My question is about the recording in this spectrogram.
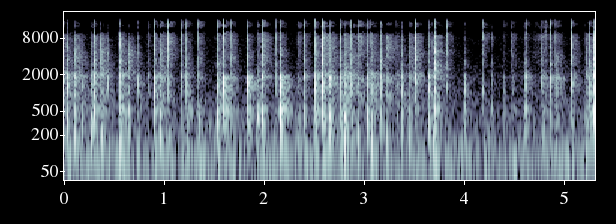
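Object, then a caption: Hard plastic phone case. Long green nails tap and scratch an empty clear hard-plastic phone case with a purple bumper and a MagSafe ring. A rapid, uneven series of sharp, bright clicks with very short decay is heard over faint scratching, with almost no low end.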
